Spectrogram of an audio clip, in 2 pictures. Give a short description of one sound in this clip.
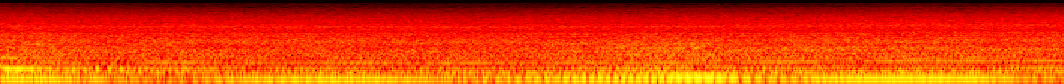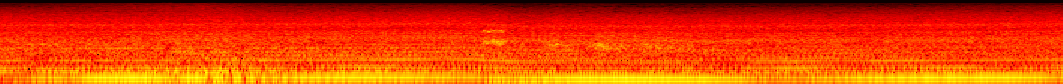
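A truck engine hums steadily as it drives along a winding road.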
